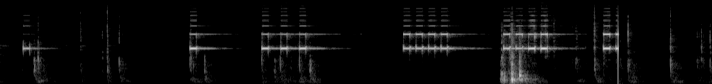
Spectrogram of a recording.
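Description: A breakout-room countdown timer alarm goes off during a remote class, sounding as bursts of repeated electronic beeps in several separate groups that grow louder and denser toward the end, with no talk over them.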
